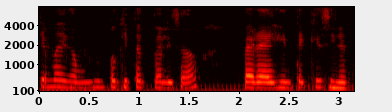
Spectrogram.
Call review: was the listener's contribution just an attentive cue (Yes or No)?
Yes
